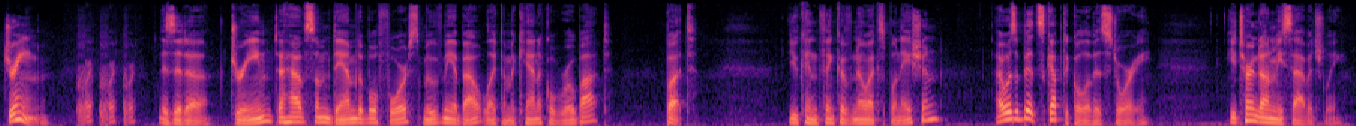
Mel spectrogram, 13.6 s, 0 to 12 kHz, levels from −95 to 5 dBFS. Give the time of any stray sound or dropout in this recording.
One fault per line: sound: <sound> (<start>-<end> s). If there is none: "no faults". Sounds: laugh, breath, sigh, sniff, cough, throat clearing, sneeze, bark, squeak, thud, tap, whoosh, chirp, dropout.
sound: laugh (0.8-1.4 s)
